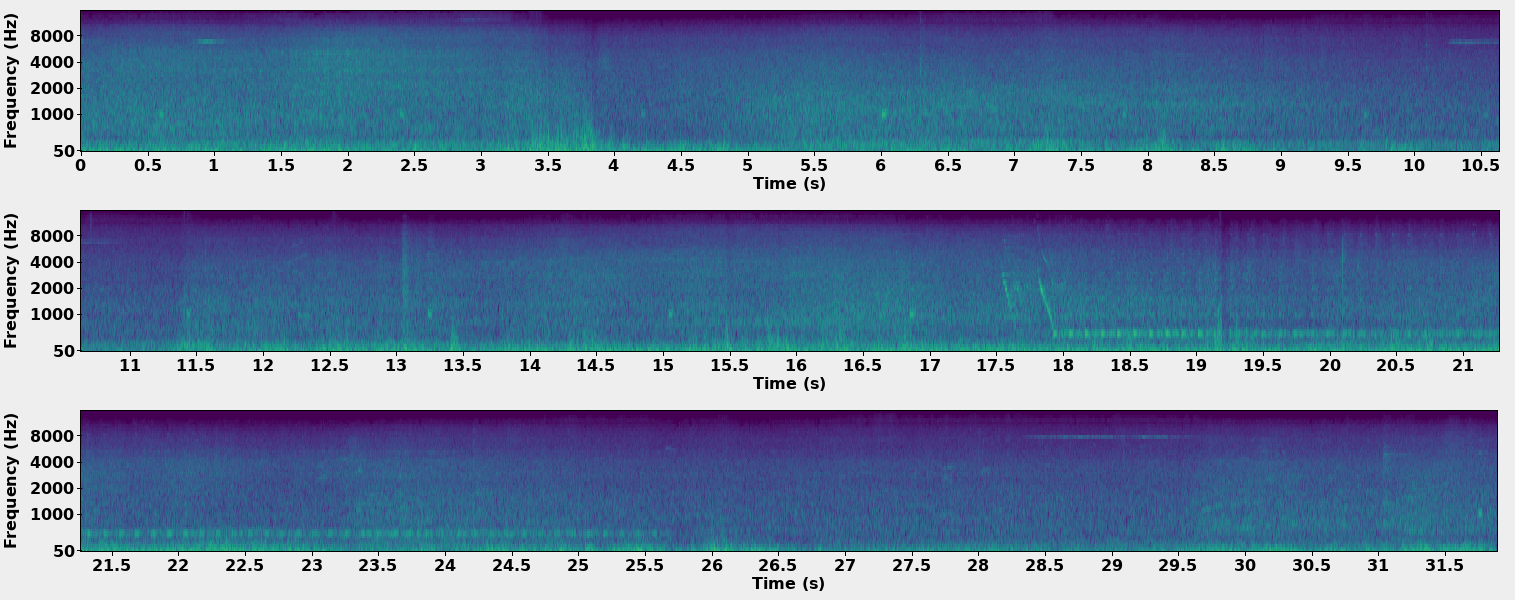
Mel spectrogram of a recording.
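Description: Road traffic: cars driving through a busy street intersection, a steady rumble with passing swells. Midway a steady mid-pitched tone sounds for about seven seconds.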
